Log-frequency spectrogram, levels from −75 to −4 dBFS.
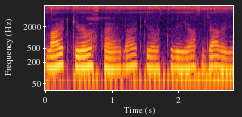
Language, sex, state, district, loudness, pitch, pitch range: Hindi, male, Jharkhand, Jamtara, -16 LUFS, 145 Hz, 135-150 Hz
